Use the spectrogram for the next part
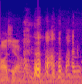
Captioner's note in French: Rires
